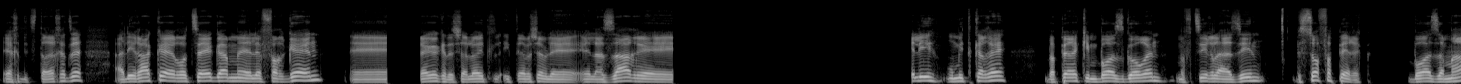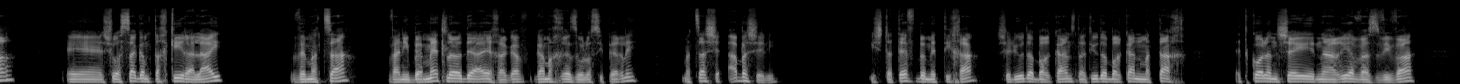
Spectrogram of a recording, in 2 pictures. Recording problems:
audio cutting out; at 4 s and at 6.5 s for 2.5 s

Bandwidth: 14.5 kHz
